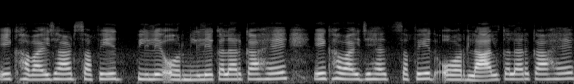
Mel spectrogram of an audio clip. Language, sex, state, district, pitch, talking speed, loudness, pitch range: Hindi, female, Bihar, Saran, 245 Hz, 200 wpm, -16 LUFS, 235-250 Hz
